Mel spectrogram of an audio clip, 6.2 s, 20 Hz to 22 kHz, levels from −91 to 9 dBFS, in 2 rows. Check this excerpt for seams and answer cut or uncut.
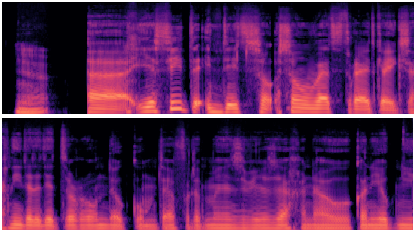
uncut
